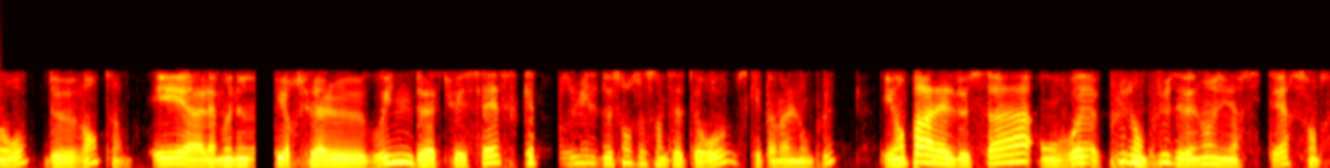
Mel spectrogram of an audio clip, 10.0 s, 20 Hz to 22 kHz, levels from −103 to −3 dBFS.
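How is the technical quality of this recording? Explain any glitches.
The recording sounds poor throughout, and three short glitches interrupt the speech.

For the whole clip, the speech is muffled and hoarse with blurred consonants. This is heavy G.723.1 codec damage at about 6.3 kbit/s, which removes everything above 4 kHz and tracks the voice only coarsely.

At 1.86 to 2.12 s, just after "euh la", at 4.07 to 4.49 s, and at 8.12 to 8.24 s, between "de ça on voit" and "plus en plus", the sound smears into a fading buzzy tone or coloured noise and then recovers weakly. This is VoIP packet loss concealed by the speech codec: the decoder stretches its last voice model while lowering the gain. The gaps point to roughly 210 ms, 120 ms and 60 ms of missing audio.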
